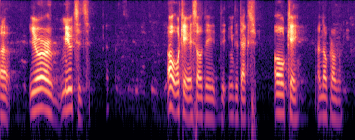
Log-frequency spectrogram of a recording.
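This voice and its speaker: At a fairly slow pace with long, frequent pauses, a man with a medium pitch and ordinary pitch variation shows big swings in loudness, recorded dry and close with no echo. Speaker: programmer. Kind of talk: casual chat. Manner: halting.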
